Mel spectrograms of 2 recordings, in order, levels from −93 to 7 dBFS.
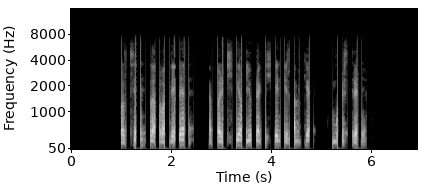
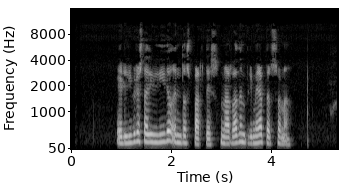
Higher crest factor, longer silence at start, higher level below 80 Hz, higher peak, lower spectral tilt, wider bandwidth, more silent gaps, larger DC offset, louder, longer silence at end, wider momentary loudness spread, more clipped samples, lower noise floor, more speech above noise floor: about the same, 18 dB vs 18 dB; about the same, 1 s vs 0.95 s; first, -56 dBFS vs -76 dBFS; first, -2 dBFS vs -6 dBFS; about the same, -7 dB/octave vs -6 dB/octave; second, 7.4 kHz vs 10 kHz; first, 2.47-2.74 s, 3.83-3.88 s, 4.03-4.07 s, 4.90-5.23 s, 5.55-5.62 s vs none; neither; first, -19 LUFS vs -23 LUFS; about the same, 1.05 s vs 1 s; about the same, 10 LU vs 9 LU; neither; first, under -90 dBFS vs -70 dBFS; first, over 72 dB vs 47 dB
